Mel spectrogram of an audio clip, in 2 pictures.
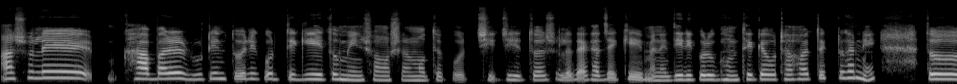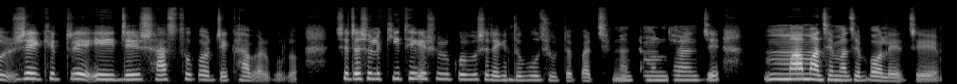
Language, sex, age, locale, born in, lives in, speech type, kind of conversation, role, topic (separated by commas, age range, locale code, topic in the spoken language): Bengali, female, 30-34, bn-BD, Bangladesh, Bangladesh, conversation, advice, user, আপনার কাছে স্বাস্থ্যকর খাওয়ার রুটিন মেনে চলা কেন কঠিন মনে হচ্ছে?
